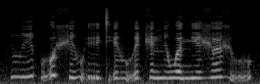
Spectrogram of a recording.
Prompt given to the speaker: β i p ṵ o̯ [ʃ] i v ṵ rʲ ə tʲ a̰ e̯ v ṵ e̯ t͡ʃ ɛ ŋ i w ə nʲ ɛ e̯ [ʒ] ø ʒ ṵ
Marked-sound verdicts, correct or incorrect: correct, correct

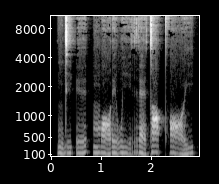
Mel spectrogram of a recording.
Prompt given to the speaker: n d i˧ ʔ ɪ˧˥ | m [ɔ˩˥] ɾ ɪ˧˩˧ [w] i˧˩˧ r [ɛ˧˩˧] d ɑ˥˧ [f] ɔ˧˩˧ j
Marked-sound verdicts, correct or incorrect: incorrect: ɔ˧˩˧, correct, correct, incorrect: pʰ

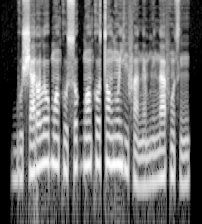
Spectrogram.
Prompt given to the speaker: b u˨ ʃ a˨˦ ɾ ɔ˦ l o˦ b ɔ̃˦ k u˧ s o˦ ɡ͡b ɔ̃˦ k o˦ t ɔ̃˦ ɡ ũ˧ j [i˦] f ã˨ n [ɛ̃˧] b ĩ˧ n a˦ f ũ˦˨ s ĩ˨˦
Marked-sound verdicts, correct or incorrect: incorrect: i˨, correct

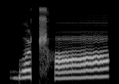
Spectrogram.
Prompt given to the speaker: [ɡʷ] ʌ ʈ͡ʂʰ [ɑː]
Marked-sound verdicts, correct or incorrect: correct, correct

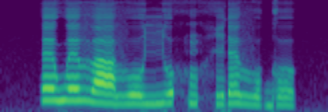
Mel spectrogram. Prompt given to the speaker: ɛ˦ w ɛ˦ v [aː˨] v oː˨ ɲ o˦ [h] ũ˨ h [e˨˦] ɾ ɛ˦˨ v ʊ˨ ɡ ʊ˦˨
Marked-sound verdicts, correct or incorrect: correct, correct, incorrect: i˨˦

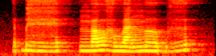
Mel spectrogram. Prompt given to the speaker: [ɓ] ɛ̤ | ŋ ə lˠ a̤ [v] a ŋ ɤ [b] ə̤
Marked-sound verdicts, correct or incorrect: correct, incorrect: w, correct

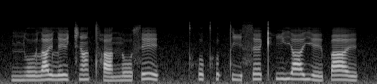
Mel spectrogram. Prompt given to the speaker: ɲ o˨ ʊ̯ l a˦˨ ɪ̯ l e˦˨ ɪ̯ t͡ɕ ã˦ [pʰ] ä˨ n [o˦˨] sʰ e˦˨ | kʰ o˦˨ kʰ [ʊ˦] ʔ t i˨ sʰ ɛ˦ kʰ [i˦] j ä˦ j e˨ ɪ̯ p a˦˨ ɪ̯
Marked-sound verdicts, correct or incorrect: incorrect: tʰ, incorrect: o˨, correct, correct

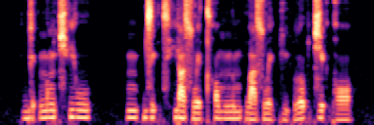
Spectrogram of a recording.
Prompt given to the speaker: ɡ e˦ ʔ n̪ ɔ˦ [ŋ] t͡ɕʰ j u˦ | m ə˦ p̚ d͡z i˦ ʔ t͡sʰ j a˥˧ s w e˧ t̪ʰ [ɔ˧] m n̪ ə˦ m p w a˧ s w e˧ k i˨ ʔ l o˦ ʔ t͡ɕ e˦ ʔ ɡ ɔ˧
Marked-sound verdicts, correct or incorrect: correct, incorrect: ɔ˦

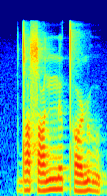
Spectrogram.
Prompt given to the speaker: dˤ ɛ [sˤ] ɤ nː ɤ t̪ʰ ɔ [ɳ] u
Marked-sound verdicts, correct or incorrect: correct, correct

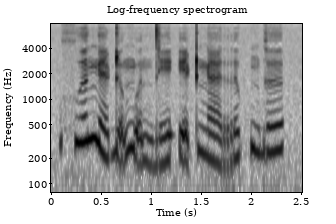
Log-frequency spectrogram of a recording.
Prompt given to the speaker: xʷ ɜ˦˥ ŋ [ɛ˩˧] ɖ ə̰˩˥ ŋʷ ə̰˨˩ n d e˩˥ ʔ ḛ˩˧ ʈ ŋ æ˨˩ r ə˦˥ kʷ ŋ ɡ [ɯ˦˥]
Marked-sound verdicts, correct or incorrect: correct, incorrect: ə˦˥

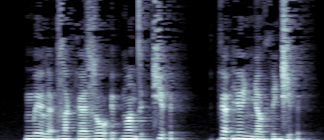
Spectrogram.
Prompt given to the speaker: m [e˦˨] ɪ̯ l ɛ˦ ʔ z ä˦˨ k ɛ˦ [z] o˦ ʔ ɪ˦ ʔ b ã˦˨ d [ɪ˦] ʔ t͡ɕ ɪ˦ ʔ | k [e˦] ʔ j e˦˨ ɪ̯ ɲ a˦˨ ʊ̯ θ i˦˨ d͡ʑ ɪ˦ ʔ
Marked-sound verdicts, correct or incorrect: correct, correct, correct, incorrect: ɛ˦

